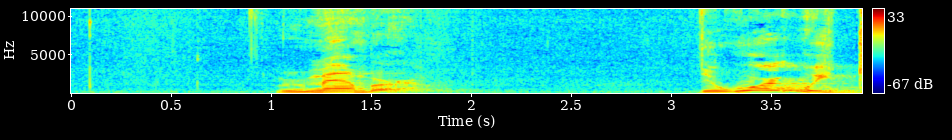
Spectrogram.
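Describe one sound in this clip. An elderly man speaks with emphasis into a microphone in a large, echoing hall.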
